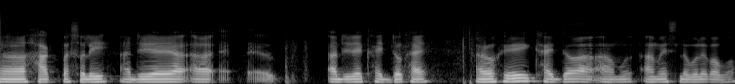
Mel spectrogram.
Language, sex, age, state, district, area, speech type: Assamese, male, 18-30, Assam, Majuli, urban, spontaneous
